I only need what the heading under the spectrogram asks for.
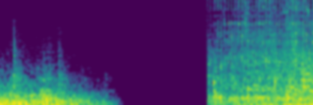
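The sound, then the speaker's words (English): Steady, rumbling street traffic with a car passing, breaking off abruptly into about a second of silence before the busy roadway noise resumes, loud. “watch out for the buckboards in that car”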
